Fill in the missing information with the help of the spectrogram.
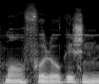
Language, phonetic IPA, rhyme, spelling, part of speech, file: German, [mɔʁfoˈloːɡɪʃn̩], -oːɡɪʃn̩, morphologischen, adjective, De-morphologischen.ogg
- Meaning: inflection of morphologisch: 1. strong genitive masculine/neuter singular 2. weak/mixed genitive/dative all-gender singular 3. strong/weak/mixed accusative masculine singular 4. strong dative plural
